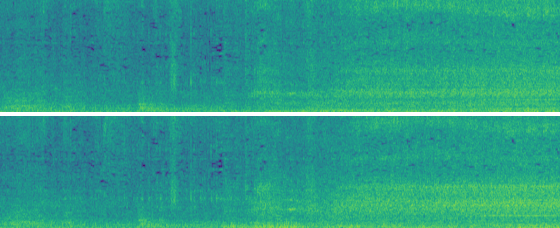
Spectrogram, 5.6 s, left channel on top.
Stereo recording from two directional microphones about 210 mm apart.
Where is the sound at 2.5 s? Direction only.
55° left (ahead or behind).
